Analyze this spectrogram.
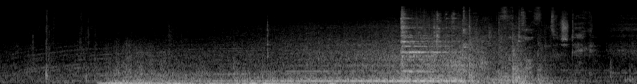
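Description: A tank engine rumbles loudly.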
